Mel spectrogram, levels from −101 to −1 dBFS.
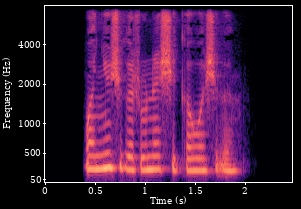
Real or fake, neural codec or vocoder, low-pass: real; none; 7.2 kHz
